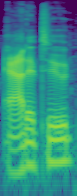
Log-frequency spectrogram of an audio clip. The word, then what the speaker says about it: Additude: It's called the ADHD Experts Podcast, and it's hosted by, I guess it's like an online magazine that I've been following forever called Attitude, but it's spelled ADDITUDE.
